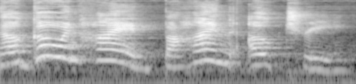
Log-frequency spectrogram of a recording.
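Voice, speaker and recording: A put-on character voice at a very slow pace over clear background noise. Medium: read story. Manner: calm, knowing.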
